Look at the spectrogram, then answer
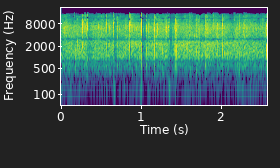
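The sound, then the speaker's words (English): A crowd applauds steadily, many hands clapping in a dense, continuous patter that stays at an even loudness throughout, with a few sharper individual claps standing out. “Yeah, you can clap.”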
